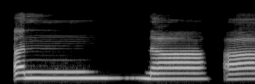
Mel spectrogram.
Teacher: ہم نے بغیر ناک کے باریک الف پڑھنا ہے. منہ کھولیں، کوشش کریں کہ آپ کی زبان ایسے نہ ہو.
